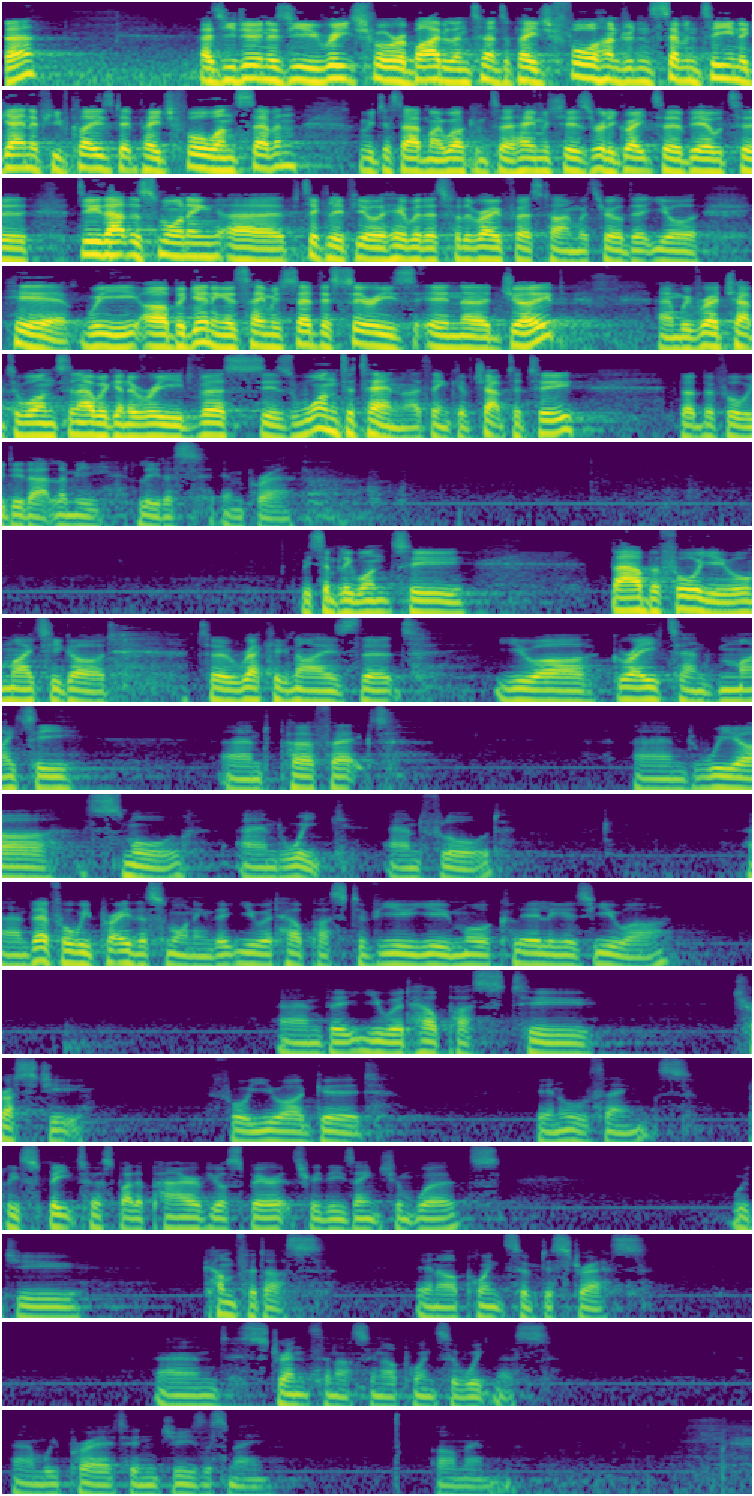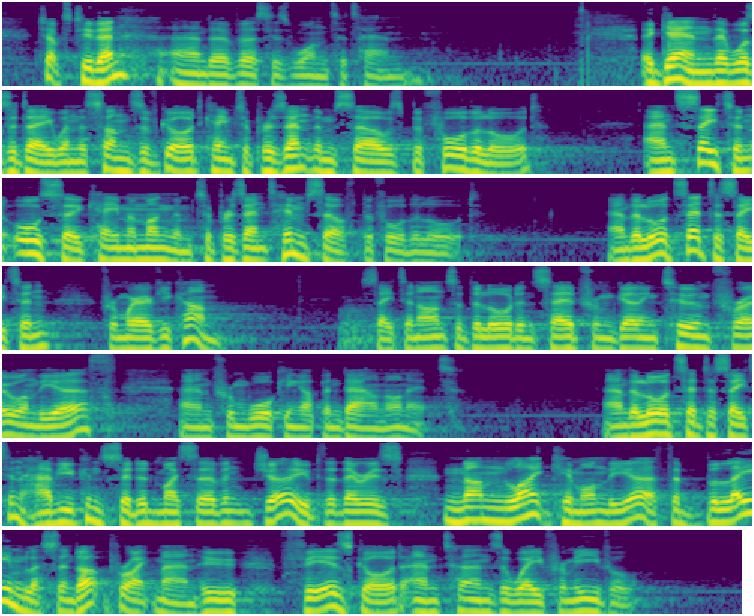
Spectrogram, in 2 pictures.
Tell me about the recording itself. Note: Second half of sermon was re-recorded after the initial event.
